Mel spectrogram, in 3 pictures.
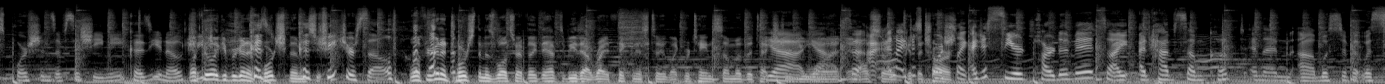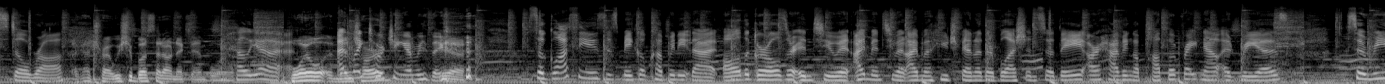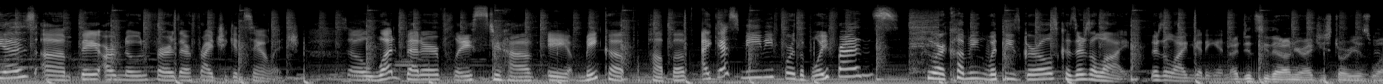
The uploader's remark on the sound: Recorded at the beautiful Trademark & Copyright Bar in downtown San Francisco.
